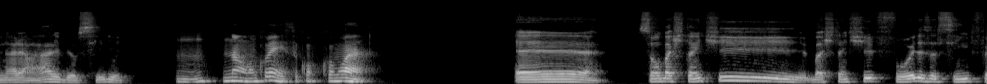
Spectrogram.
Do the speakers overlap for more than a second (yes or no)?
no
